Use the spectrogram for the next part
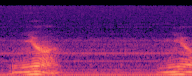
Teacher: which is like the way you say ya in English, except you breathe a bit air in your nose, like nasalize it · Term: palatal nasal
